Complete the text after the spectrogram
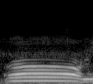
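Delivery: ओम held long and loud, like a chant; long drawn Om. Shown as a demonstration. Teacher showing students the long-vowel mark, drawn-out loud ओम. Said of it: "दीर्घ उच्चारण चिन्ह मतलब हे".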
